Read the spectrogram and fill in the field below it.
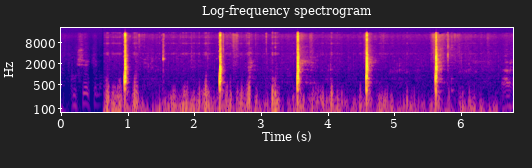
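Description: A pickaxe strikes rocky ground several times.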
